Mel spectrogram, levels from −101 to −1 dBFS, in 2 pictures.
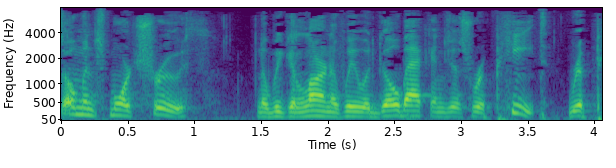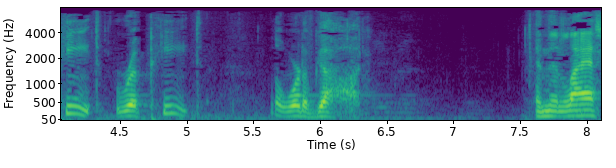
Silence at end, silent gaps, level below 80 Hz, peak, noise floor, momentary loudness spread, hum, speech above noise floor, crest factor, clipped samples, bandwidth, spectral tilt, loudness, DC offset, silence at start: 0 s; none; -54 dBFS; -6 dBFS; -67 dBFS; 15 LU; none; 43 dB; 20 dB; under 0.1%; 8 kHz; -5.5 dB/octave; -25 LUFS; under 0.1%; 0 s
